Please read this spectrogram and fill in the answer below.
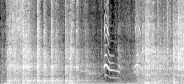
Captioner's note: trash can clanging and shaking; gulls squawking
